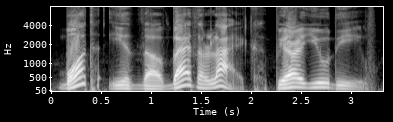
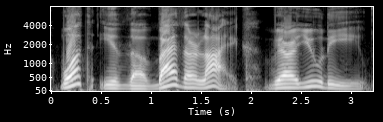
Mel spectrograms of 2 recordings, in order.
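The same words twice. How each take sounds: The two takes are said the same way.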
